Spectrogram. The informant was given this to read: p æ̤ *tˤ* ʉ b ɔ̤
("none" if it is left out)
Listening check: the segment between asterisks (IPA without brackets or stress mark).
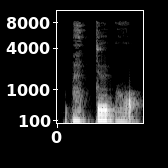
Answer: tː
